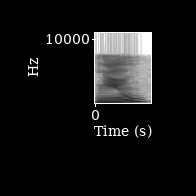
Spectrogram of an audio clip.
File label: "ngiu9", taiwanese syllables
